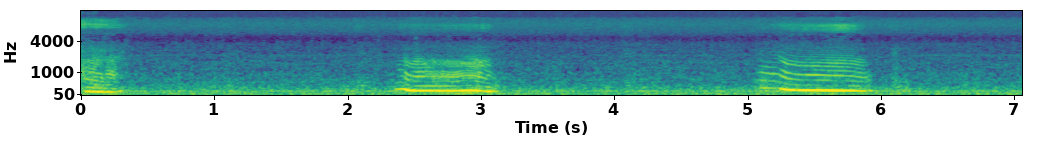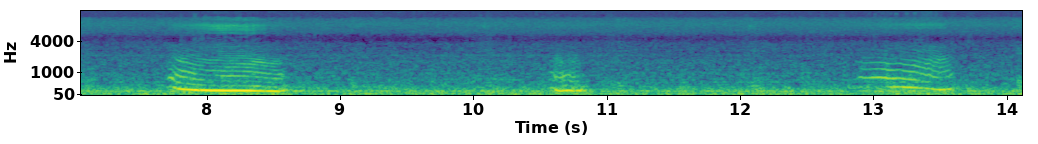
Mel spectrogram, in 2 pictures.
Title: Snoring cat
